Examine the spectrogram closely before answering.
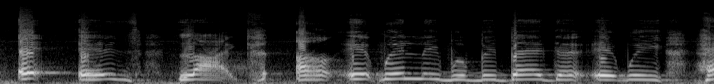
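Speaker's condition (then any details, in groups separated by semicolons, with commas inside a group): Cerebral palsy; speech impairment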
